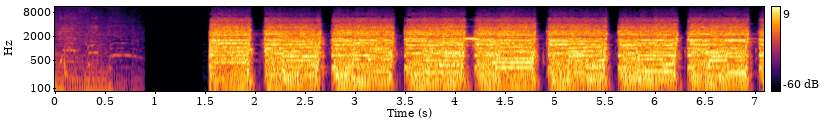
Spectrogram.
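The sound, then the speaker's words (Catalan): After a brief quiet gap, a loud, distorted guitar-driven punk rock band bursts in with choppy, rhythmic stop-start bursts, full and dense, with no vocals yet; the intro of a song from an album released on 7 October 2003. “Es va anomenar … i contenia, com us he dit, aquest tema que s'anomena ….”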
